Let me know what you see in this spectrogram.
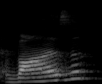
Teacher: Both pronunciations, vase, which rhymes with face, and vase, which has an ah but a z sound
